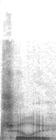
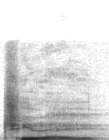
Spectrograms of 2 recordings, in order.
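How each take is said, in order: First: Chile is said with a plain English pronunciation. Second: Chile is said with a Spanish-style pronunciation. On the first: This is how people locally call it. "we just call it Chile here" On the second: It may come across as trying too hard. "Is it weird to try to pronounce Chile like that? ... the right way to say it"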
